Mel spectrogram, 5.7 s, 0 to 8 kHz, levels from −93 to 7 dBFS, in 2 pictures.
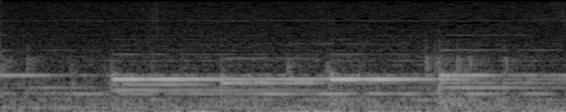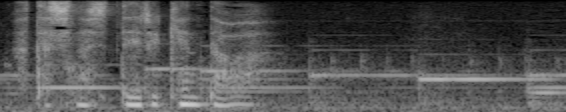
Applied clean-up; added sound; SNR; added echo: none; Frog; 20 dB; none.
